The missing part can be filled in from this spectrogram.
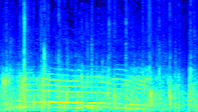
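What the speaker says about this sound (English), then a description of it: "right, give her a clap." Church congregation clapping for the actress crowned Queen Esther in a stage play: a sustained wash of applause from a room full of people, fairly close and even, with faint voices mixed in.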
